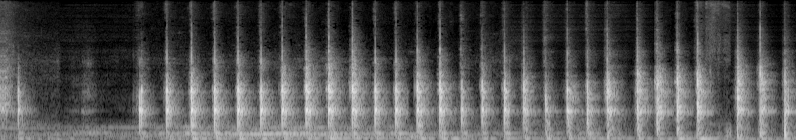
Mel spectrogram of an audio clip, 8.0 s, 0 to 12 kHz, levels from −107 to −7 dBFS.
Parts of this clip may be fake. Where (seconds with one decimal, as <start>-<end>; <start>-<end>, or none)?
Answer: 0.6-1.4; 5.1-6.6; 7.3-8.0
